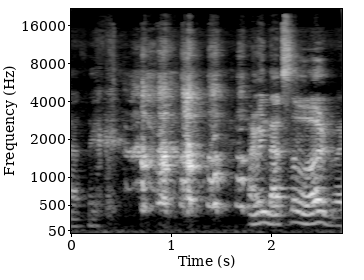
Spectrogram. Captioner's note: laughs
